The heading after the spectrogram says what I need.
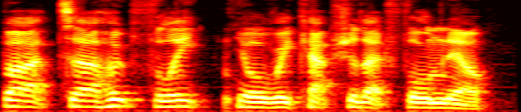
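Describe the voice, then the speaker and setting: Speaking fairly quickly with a sharp tone, a male Australian YouTuber in his thirties narrates a football management game at his desk mic. His pitch sits mid-range, a slight sore throat is audible, and he thinks aloud with filler words in this let's play.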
